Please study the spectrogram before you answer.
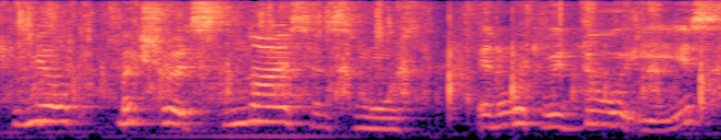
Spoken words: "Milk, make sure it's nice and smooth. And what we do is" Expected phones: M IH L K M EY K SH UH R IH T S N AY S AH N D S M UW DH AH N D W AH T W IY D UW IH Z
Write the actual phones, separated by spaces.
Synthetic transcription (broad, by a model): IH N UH M EY K SH UH R IH T S N AY S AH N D S M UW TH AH N W AH T W IY D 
